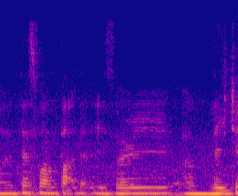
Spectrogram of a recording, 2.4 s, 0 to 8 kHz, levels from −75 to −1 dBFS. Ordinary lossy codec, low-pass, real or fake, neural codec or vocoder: AAC, 32 kbps; 7.2 kHz; real; none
